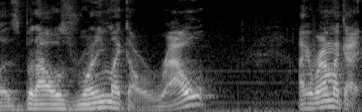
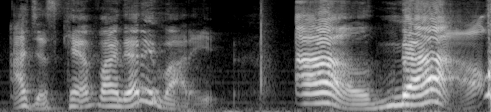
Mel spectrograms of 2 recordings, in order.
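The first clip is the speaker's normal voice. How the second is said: mimicked friend, raised then shouted; imitated over-the-top shout of dismay; super loud overreaction; 5 semitones higher, 9 dB louder, slower than usual. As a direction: build to a loud, high mock-distraught "oh, no". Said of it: "super loud".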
